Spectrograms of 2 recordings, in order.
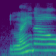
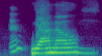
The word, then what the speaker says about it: Llano: Lano or Lano. I don't. How do you say that? LL. Mm-hmm. LLANO. Okay. But how do you say that in Spanish? Yano.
